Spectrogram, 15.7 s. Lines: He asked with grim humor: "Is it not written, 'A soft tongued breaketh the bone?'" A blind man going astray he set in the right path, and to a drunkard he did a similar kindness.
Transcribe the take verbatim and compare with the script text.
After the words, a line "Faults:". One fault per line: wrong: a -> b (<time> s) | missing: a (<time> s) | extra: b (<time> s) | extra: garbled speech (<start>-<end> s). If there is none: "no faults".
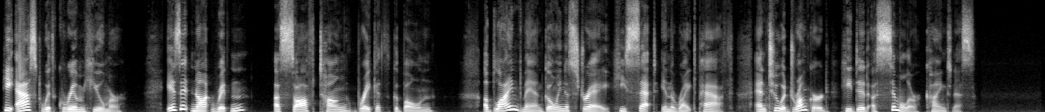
He asked with grim humor: "Is it not written, 'A soft tongue breaketh the bone?'" A blind man going astray he set in the right path, and to a drunkard he did a similar kindness.
Faults:
wrong: tongued -> tongue (4.8 s)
